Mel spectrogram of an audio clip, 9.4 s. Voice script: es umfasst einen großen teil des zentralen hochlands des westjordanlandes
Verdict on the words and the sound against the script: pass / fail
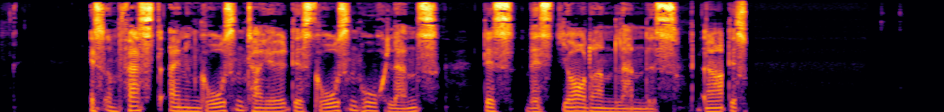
fail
